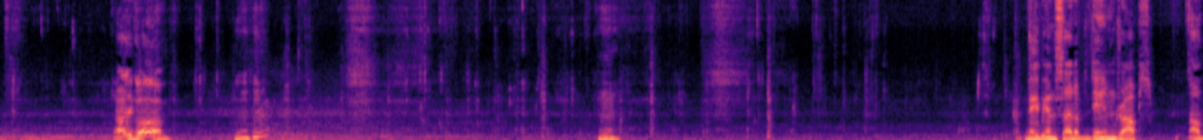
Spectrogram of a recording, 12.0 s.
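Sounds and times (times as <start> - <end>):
man chewing food: 0.0 - 1.1, 1.7 - 10.2
man humming mm: 6.0 - 6.3.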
